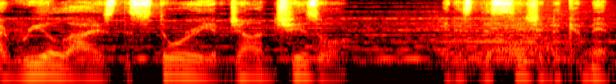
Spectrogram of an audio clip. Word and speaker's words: Chiswell: consequences young John Chisel his last name pronounced with a silent W was born around 1710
